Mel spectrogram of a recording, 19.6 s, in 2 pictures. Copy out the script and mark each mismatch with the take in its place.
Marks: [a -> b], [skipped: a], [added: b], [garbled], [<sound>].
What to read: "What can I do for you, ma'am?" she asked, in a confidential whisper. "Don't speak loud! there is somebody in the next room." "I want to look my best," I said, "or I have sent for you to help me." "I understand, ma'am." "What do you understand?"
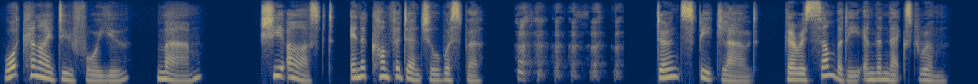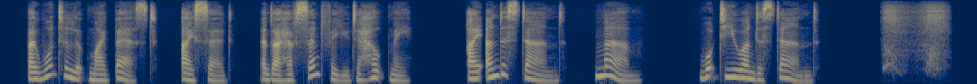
"What can I do for you, ma'am?" she asked, in a confidential whisper. [laugh] "Don't speak loud! there is somebody in the next room." "I want to look my best," I said, ["or -> and] I have sent for you to help me." "I understand, ma'am." "What do you understand?" [sniff]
